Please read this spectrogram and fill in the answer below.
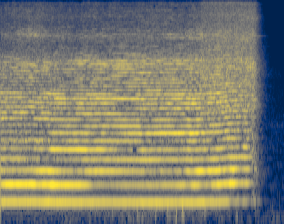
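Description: Cordless oscillating multi-tool cutting into wooden door trim, running with a steady high whine that cuts off abruptly near the end.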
